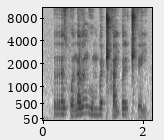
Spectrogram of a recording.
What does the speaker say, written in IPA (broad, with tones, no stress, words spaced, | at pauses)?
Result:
rɤ˥zfɤ˧nʌ˥ lɵ˥ŋvu˧ mbœ˥ǁʰa˧j ʔɵ˥rǁʰe˩j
